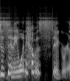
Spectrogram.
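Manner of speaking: soft, mock-pitiful plea. Telling a story about Courtney at the bar: imitating Courtney's pitiful plea. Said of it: "feel sorry for me kind of thing".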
